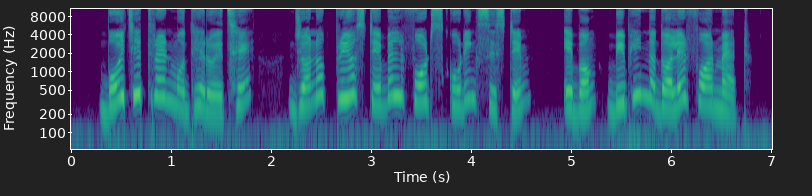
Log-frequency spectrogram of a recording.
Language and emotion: Bengali, neutral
